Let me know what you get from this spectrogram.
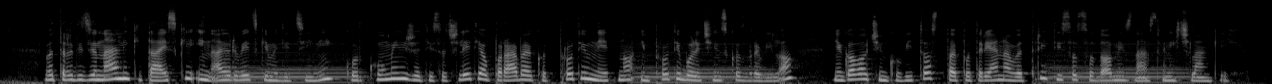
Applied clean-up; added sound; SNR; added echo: none; Bowed string instrument; 17 dB; none.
